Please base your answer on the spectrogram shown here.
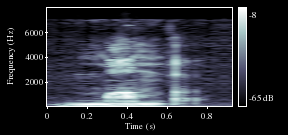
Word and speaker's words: mamba: nickname is the Black Mamba so a Mamba not man but many times students would uh pronounce this wrong in it is mamba all right this one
